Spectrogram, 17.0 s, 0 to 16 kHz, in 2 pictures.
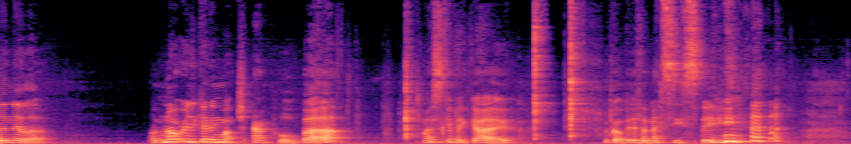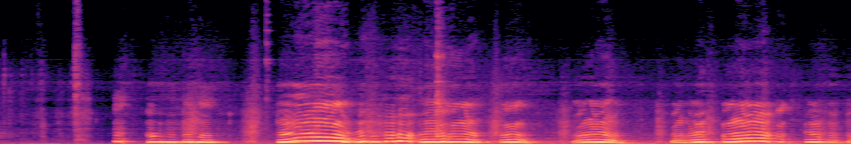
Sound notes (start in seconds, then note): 9.6 very happy mouth noises; 9.8 crunching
